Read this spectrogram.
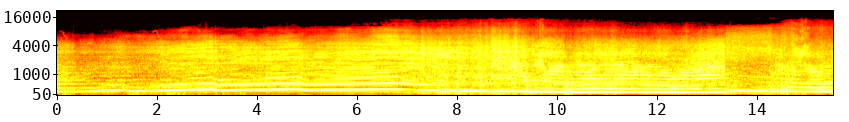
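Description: A rally car engine roars as the car approaches and passes, rising and dropping in pitch with each gear change.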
